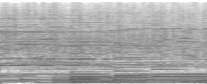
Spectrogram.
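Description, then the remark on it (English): A crowd claps steadily in a dense, continuous wash of hand claps at a Children's Church, with sustained musical tones holding underneath throughout. “Come on, give another hand clap.”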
